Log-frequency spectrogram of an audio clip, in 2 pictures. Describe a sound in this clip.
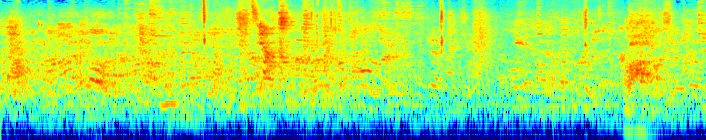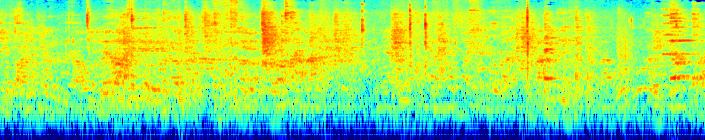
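A young man chews and slurps food noisily up close.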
